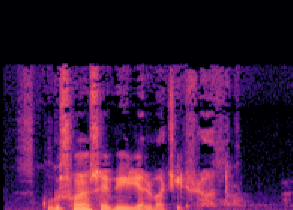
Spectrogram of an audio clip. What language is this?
Spanish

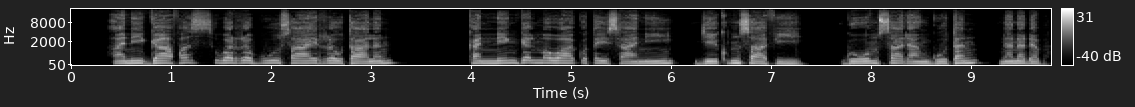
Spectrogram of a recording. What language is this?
Oromo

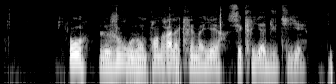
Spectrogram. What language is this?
French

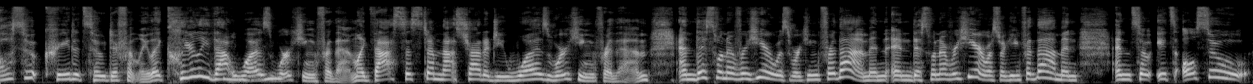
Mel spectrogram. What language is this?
English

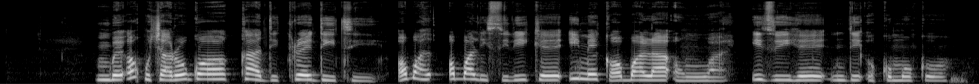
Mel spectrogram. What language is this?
Igbo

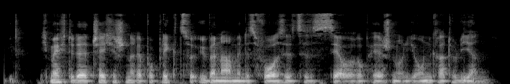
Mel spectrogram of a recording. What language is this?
German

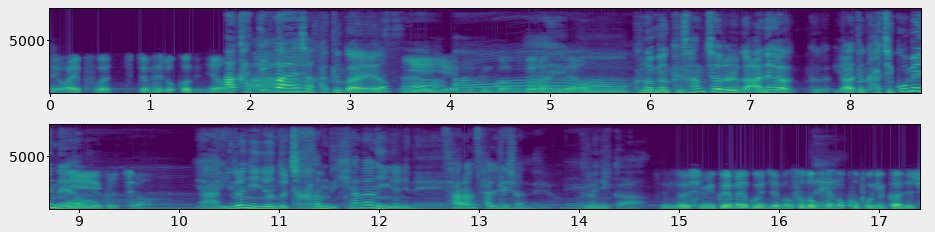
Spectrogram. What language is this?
Korean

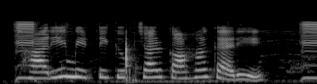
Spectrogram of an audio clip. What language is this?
Magahi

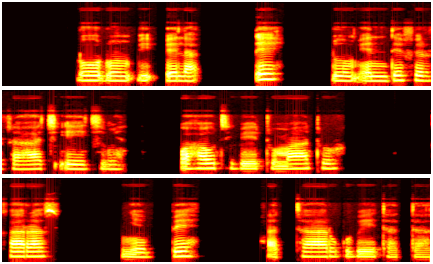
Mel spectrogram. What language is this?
Fula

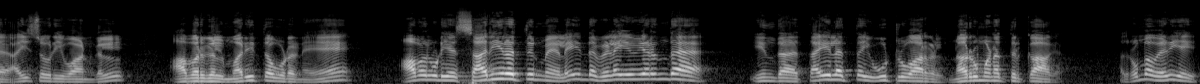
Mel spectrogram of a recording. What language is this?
Tamil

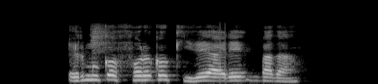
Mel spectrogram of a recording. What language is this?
Basque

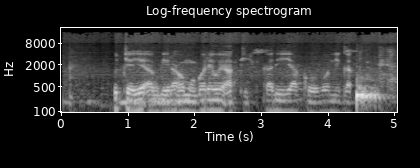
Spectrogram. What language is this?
Kinyarwanda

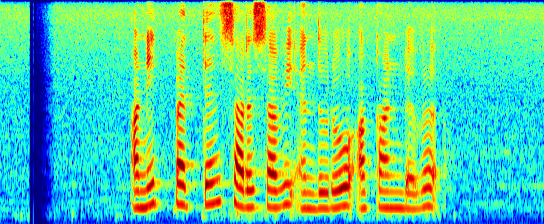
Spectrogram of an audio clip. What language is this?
Sinhala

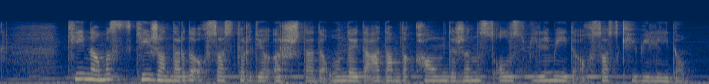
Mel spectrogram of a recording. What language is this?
Kazakh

